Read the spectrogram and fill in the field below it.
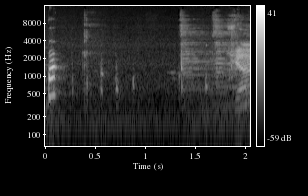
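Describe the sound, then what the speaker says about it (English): Cartoonish chicken clucks from the pet game Can Your Pet come as a string of short, bright bursts that grow into a louder squawking flurry at the end, with a voice mixed among them. "here, chicken talk"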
